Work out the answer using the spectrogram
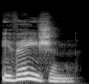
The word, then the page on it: evasion: British English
